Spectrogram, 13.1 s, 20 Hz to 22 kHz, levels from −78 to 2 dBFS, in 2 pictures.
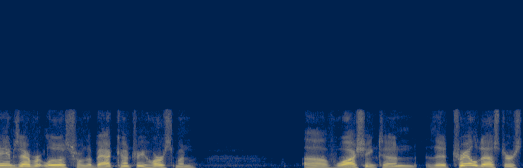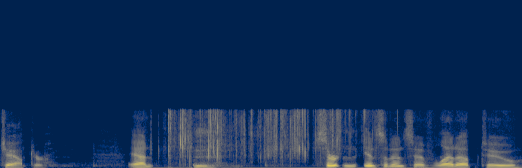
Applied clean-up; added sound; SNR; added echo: none; Crumpling, crinkling; 15 dB; none.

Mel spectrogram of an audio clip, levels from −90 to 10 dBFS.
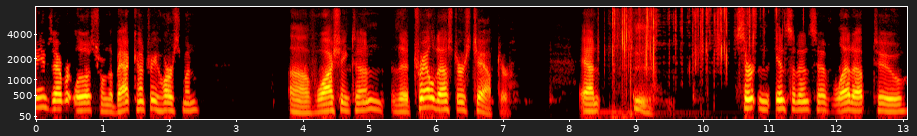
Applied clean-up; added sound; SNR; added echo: classical method spectral subtraction.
